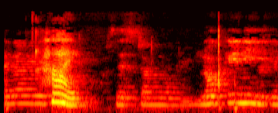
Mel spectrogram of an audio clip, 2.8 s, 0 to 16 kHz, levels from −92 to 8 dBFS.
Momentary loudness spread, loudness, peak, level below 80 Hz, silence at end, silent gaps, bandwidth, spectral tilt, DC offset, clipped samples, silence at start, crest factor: 24 LU; -24 LUFS; -6 dBFS; -66 dBFS; 0 s; none; 11 kHz; -4 dB/octave; under 0.1%; under 0.1%; 0.05 s; 22 dB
